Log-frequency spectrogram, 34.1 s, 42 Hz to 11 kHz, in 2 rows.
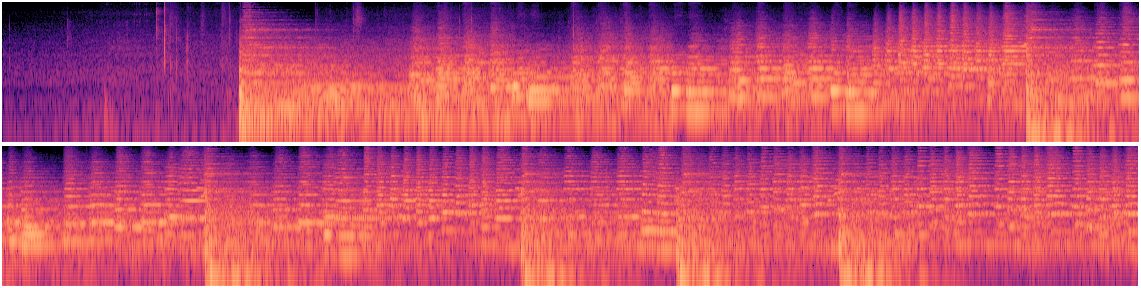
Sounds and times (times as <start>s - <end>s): French horn: 3.6s - 34.0s.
